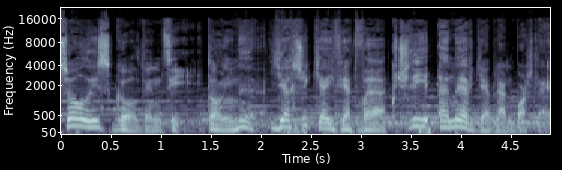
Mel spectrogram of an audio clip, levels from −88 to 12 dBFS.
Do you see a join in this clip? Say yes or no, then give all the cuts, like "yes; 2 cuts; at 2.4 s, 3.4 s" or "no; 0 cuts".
no; 0 cuts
